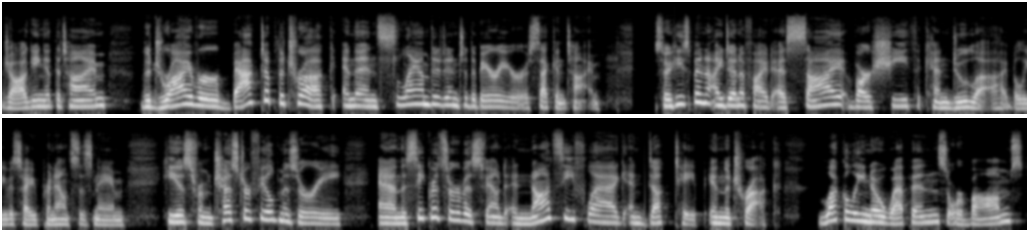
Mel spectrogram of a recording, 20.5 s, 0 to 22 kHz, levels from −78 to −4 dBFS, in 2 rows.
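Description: Overlap between stream segments at 2.77, 4.75, 6.72, 10.71, 14.70, 16.68 and 18.68 s: segment time stamps overlap, so the player discards 5 to 17 milliseconds of genuine speech, and the resulting waveform jump is heard as a tiny skip, falling on boundaries of the 2 s segments.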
